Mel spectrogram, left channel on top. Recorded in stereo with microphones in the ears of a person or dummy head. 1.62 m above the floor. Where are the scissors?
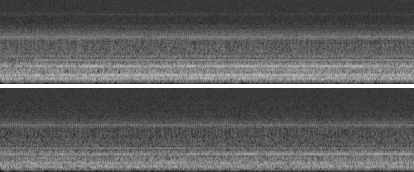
No scissors in this recording.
